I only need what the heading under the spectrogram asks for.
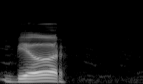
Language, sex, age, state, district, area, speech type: Kashmiri, male, 30-45, Jammu and Kashmir, Anantnag, rural, read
